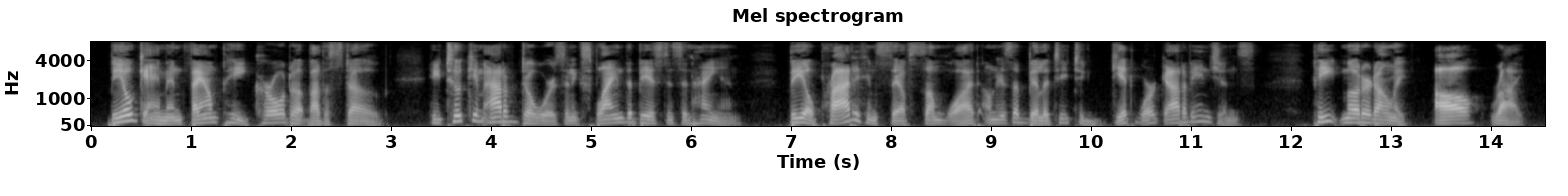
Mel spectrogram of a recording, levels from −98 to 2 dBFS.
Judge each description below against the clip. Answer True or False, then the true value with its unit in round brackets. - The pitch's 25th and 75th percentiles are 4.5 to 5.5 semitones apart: True (5.2 semitones)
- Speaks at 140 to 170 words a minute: True (160 wpm)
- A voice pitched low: True (130 Hz)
